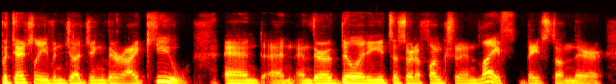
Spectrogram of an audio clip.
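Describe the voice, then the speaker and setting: A man's voice: mid-range voice, fairly even intonation, normal speed, dry recording, clean studio sound. A man hosting a podcast interview, talking casually in a rambling way with many restarts and fillers. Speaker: podcast host.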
